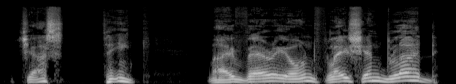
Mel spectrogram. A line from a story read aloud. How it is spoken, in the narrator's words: Laban exclaimed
